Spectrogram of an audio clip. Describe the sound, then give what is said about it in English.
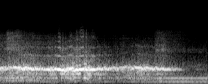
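Tires squeal as a car skids on a dark road at night, a loud, steady, high-pitched screech wavering slightly for nearly three seconds before fading. “Hey, we're skidding. Hey, brace yourself. Watch out.”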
